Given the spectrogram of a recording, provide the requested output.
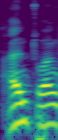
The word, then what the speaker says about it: Antoine: Em nono, o francês Anthony Griezmann. Pô, pera aí, tem que saber pronunciar o nome dele certinho. Antoine Griezmann.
